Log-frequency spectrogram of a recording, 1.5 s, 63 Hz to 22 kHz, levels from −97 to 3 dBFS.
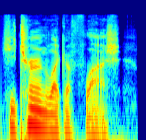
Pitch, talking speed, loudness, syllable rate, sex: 95 Hz, 205 wpm, -18 LUFS, 5.3 syllables/s, male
